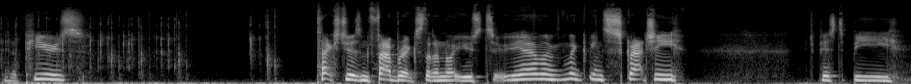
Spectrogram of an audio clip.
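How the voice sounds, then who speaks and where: A streamer and writer thinks aloud while drafting an entry for a journaling game, speaking slowly in a mid-range voice with long pauses. She often hesitates, trails off and rereads lines she has drafted. Faint music and keyboard typing play in the background.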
